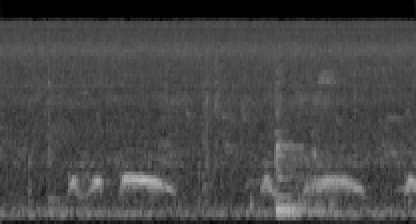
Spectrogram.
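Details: Thai-hybrid spotted dove, a young male during pairing, gives two soft falling coos, each preceded by brief introductory notes; a low rumble in the background.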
